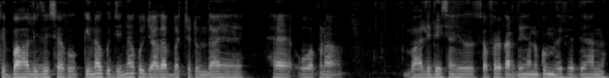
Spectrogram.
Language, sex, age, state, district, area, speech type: Punjabi, male, 18-30, Punjab, Shaheed Bhagat Singh Nagar, rural, spontaneous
